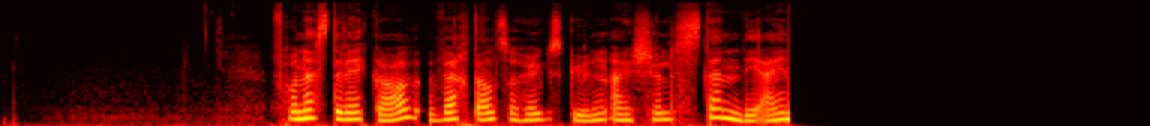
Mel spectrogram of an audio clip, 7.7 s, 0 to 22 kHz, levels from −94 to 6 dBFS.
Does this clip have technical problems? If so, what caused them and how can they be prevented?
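Yes. An audio dropout to silence starts at 5.26 s and runs to the end. The speech cuts off abruptly and the rest is silence with no room tone, because the input was likely lost through a disconnected device, failed link or accidental mute while the recorder kept writing silence. Securing connections, avoiding stray mute controls and monitoring input levels throughout recording would prevent it.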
